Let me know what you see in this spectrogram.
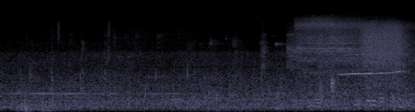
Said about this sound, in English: And just as I spoke, here comes the train. It didn't, it was coming so quietly I didn't notice.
